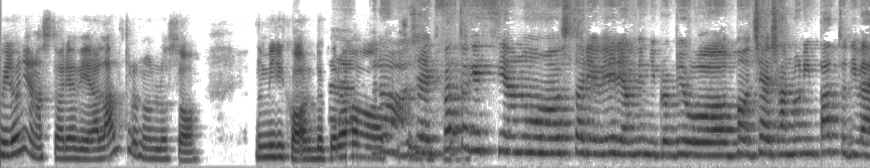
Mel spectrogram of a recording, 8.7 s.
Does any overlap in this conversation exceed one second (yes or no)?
yes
